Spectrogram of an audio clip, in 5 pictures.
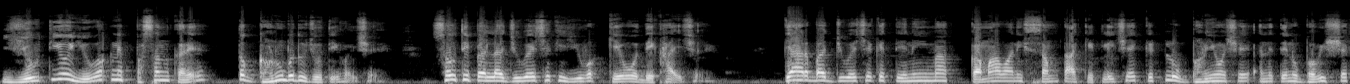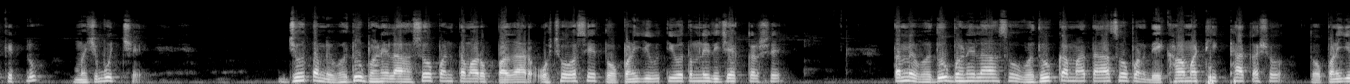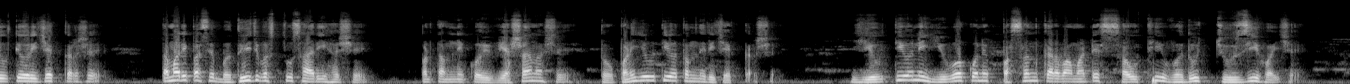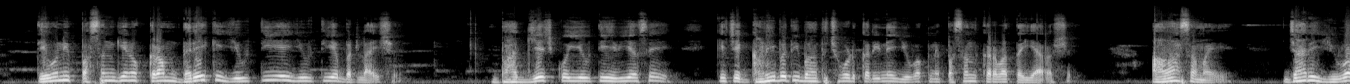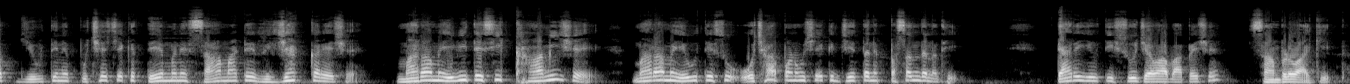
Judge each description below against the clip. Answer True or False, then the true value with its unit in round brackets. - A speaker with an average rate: False (145 wpm)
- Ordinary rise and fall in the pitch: False (6.6 semitones)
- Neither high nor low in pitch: True (150 Hz)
